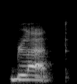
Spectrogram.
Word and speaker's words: blood: you already given blood blood Oh Blood ya jangan terkecau sama o-nya dua ya Tapi bacanya Blood bukan BL blue maksudnya mendonorkan darah miss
